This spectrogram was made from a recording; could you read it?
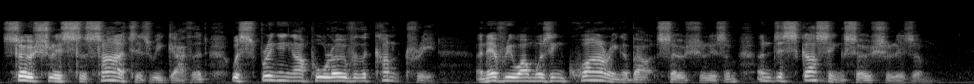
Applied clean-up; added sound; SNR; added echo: none; none; none; none.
